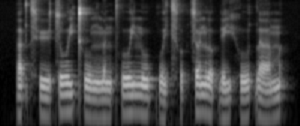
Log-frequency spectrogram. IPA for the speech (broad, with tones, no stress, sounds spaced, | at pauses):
ɐ˨ k̚ t͡sʰ yː˨˩ t͡s uː˧ j kʰ uː˨˩ ŋ n̪ ɵ˨˩ n pʰ uː˧ j n̪ uː˨˧ kʷ ɐ˨˩ j t͡sʰ ʊ˧ k̚ s ɵ˥ n l ʊ˨ k̚ e˨˧ j h uː˨˥ t̚ l ɐ˨˥ m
